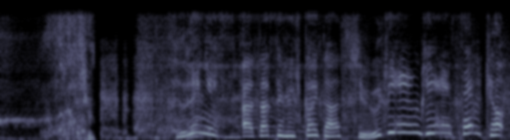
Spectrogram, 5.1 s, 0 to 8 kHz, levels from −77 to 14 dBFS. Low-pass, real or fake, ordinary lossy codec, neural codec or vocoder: 7.2 kHz; fake; none; codec, 16 kHz, 4 kbps, X-Codec, HuBERT features, trained on LibriSpeech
